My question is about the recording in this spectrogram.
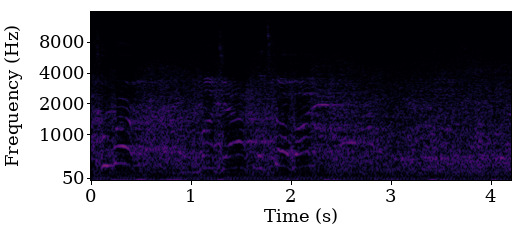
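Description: Near silence: faint, distant voices over a steady low room hum.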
